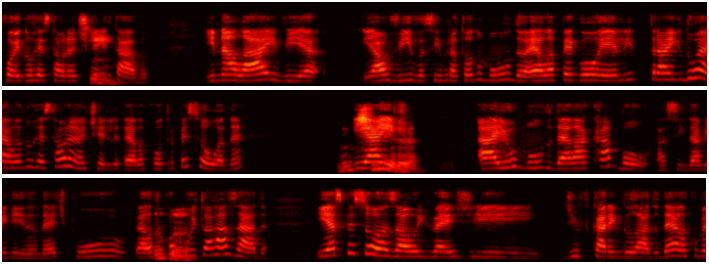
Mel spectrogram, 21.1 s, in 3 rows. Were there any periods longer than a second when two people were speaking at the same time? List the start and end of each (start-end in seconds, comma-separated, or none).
none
